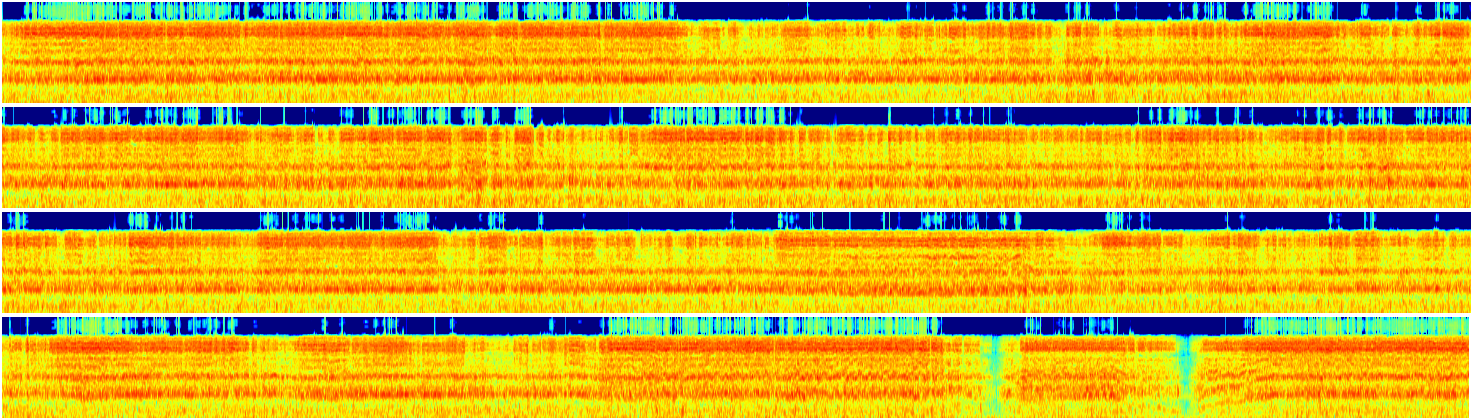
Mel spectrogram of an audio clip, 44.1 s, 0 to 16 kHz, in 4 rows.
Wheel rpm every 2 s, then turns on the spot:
220, 230, 230, 230, 230, 230, 220, 230, 230, 230, 230, 230, 230, 230, 210, 220, 230, 230, 220, 200, 120, 170.
none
